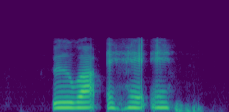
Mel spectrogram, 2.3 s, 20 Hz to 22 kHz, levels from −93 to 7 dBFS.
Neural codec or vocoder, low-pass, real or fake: codec, 16 kHz, 2 kbps, FunCodec, trained on LibriTTS, 25 frames a second; 5.4 kHz; fake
